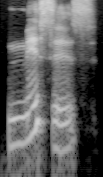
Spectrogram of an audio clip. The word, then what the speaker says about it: Mrs: their husband's name and it's pronounced misses but it's actually meaning mistress and then miss is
